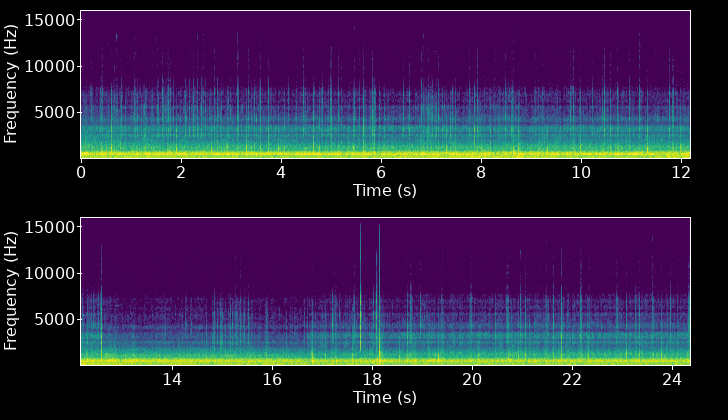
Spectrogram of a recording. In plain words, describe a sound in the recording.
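Bicycle tyres roll steadily over a paved path.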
